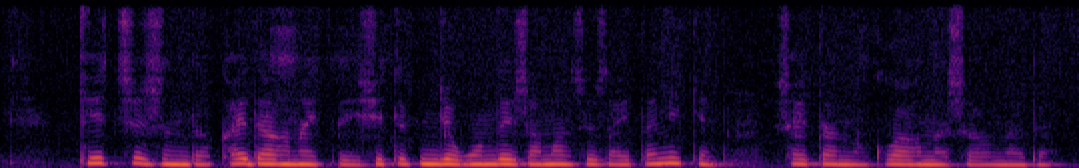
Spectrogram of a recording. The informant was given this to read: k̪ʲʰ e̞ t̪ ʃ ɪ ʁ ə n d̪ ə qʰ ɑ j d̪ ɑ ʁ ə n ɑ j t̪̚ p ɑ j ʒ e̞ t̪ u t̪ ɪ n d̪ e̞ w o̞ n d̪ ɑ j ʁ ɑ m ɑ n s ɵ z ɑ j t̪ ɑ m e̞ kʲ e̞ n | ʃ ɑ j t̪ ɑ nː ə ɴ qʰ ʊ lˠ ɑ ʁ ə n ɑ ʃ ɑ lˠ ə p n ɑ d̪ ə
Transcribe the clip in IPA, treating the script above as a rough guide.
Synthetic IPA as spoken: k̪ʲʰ e̞ t̪ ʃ ɪ ʒ ə n d̪ ə qʰ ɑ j d̪ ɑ ʁ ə n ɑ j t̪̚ p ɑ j ʒ e̞ t̪ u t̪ ɪ n d̪ e̞ w o̞ n d̪ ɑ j ʒ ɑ m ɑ n s ɵ z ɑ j t̪ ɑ m e̞ kʲ e̞ n | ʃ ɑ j t̪ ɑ nː ə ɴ qʰ ʊ lˠ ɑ ʁ ə n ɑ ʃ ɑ lˠ ə n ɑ d̪ ə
